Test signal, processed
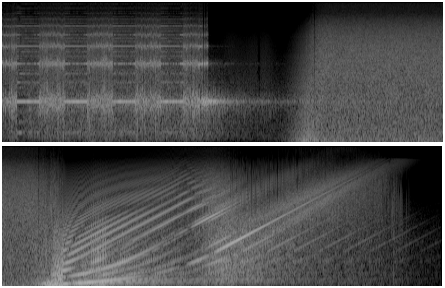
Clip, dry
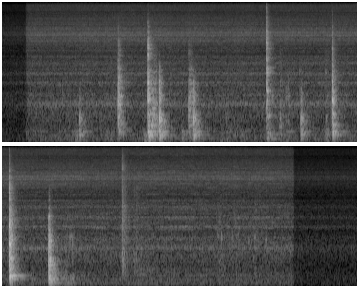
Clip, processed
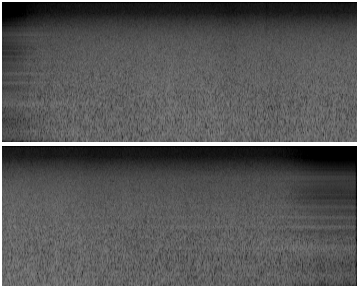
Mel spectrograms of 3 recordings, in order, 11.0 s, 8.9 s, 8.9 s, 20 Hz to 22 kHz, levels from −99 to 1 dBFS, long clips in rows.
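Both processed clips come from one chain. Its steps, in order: spectral blur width 428 ms; high-pass 85 Hz 12 dB/octave; dynamic bell 610 Hz, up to +4 dB, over -59 dBFS, Q 3.9; reverse; upward compressor, threshold -49 dBFS; reverse; saturation -35.5 dBFS; delay 268 ms -22.5 dB; integer overflow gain 47 dB; distance through air 79 m; feedback echo behind a low-pass 319 ms, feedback 78%, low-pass 1.4 kHz, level -9 dB; three bands expanded up and down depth 100%; trim +14.5 dB

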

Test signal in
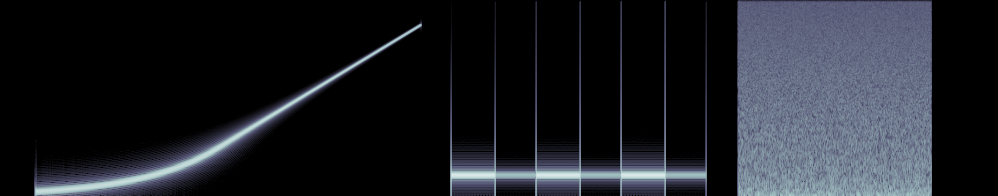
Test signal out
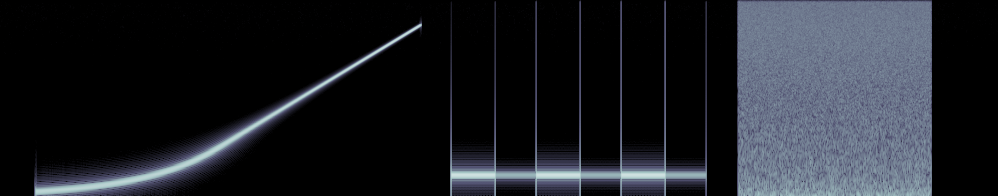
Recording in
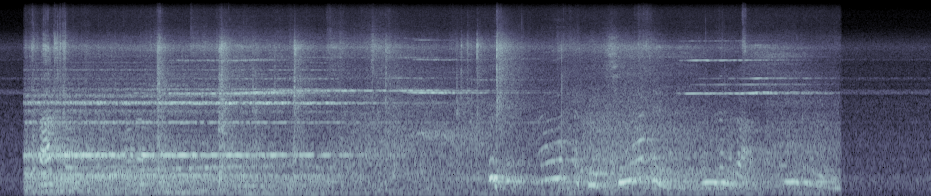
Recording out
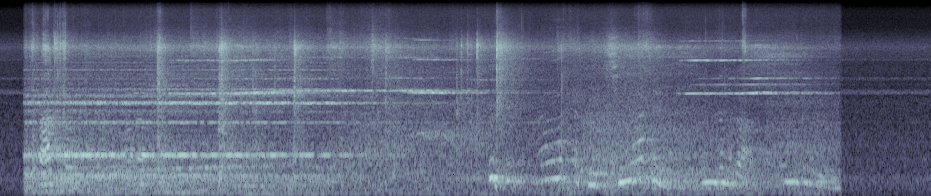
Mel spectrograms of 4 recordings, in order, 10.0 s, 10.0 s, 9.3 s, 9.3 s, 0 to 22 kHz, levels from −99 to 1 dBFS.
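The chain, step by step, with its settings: treble shelf 5 kHz +11.5 dB; trim -3 dB

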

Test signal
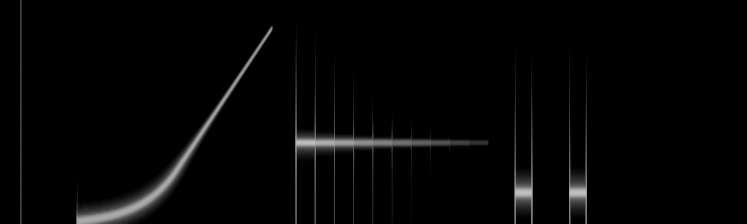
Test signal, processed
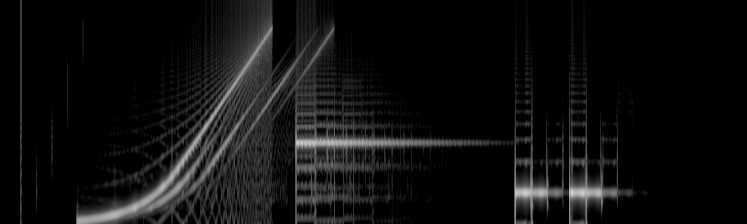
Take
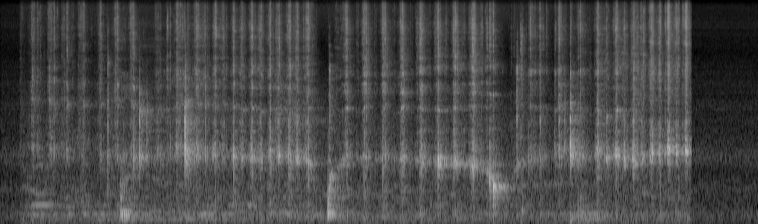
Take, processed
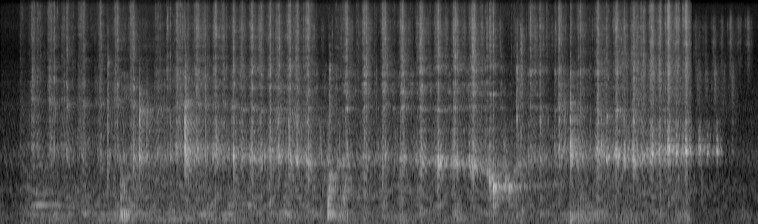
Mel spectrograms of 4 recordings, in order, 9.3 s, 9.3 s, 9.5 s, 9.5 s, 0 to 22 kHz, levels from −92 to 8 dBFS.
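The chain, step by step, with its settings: phaser 1.4 Hz, delay 4.6 ms, feedback 44%; repeats whose band climbs or falls 194 ms, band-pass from 580 Hz, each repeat 1.4 oct, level -7 dB

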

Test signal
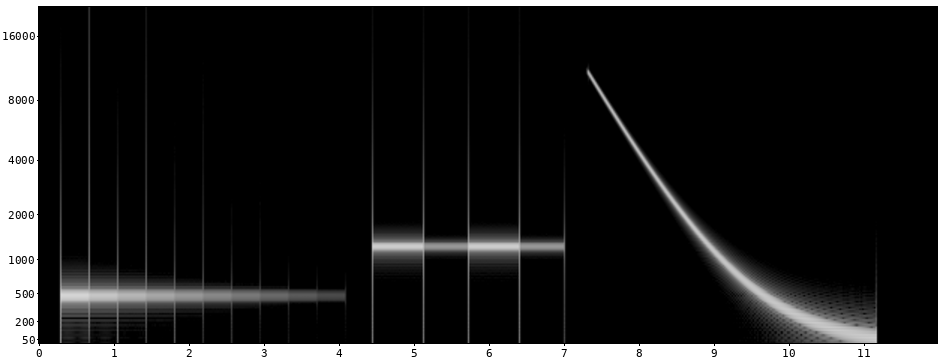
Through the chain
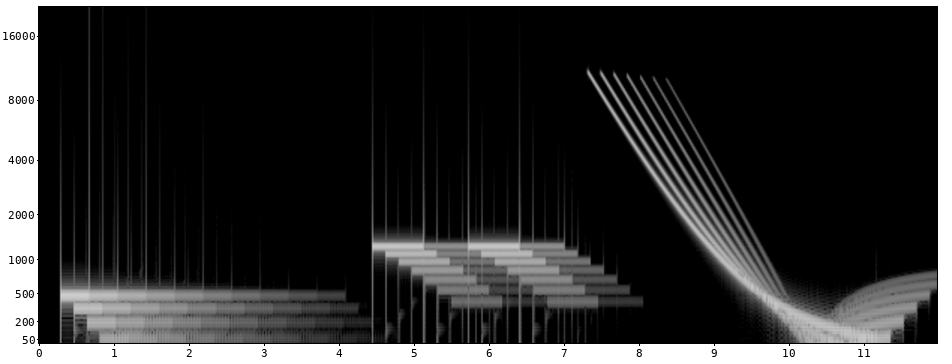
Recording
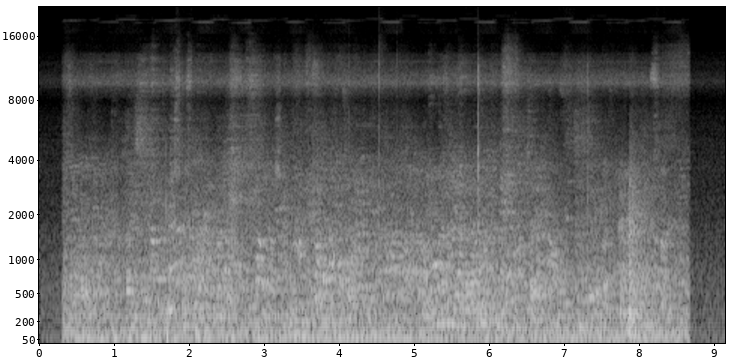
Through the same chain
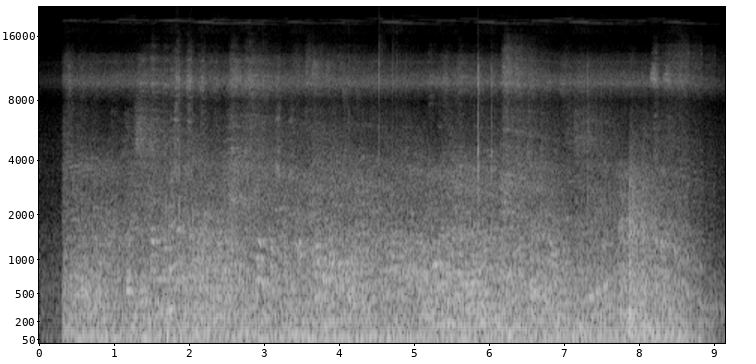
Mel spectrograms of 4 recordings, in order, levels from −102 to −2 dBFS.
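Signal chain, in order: frequency-shifting echo 175 ms, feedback 50%, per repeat -140 Hz, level -5 dB; trim -3 dB

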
